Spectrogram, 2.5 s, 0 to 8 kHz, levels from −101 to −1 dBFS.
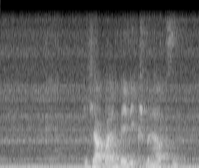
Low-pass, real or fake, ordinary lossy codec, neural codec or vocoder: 7.2 kHz; real; none; none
